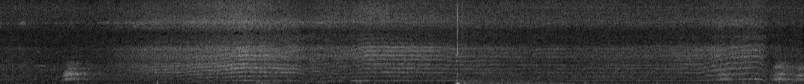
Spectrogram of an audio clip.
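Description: A small drone's motors whine, rising and falling in pitch as it flies.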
